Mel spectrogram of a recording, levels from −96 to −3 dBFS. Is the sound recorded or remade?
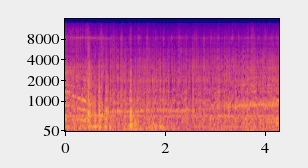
remade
